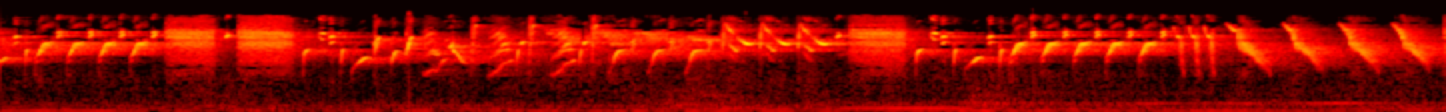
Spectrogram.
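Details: Energetic goldfinch training song with dense, high-pitched twittering, rapid trills, short buzzy bursts and strings of quick descending chirps running almost nonstop.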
